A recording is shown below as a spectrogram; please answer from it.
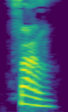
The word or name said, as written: faaj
